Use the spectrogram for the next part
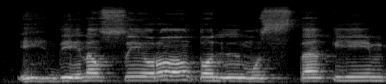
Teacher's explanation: Itu tetap tebal. Nah, qaf itu harusnya tipis.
